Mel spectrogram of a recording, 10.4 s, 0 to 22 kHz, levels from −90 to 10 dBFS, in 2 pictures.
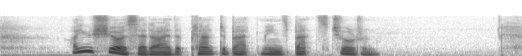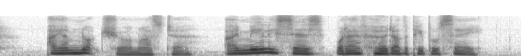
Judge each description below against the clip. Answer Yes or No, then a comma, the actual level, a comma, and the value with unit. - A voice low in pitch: Yes, low, 130 Hz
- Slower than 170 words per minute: Yes, average, 155 wpm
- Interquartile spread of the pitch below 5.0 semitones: No, wide, 5.4 semitones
